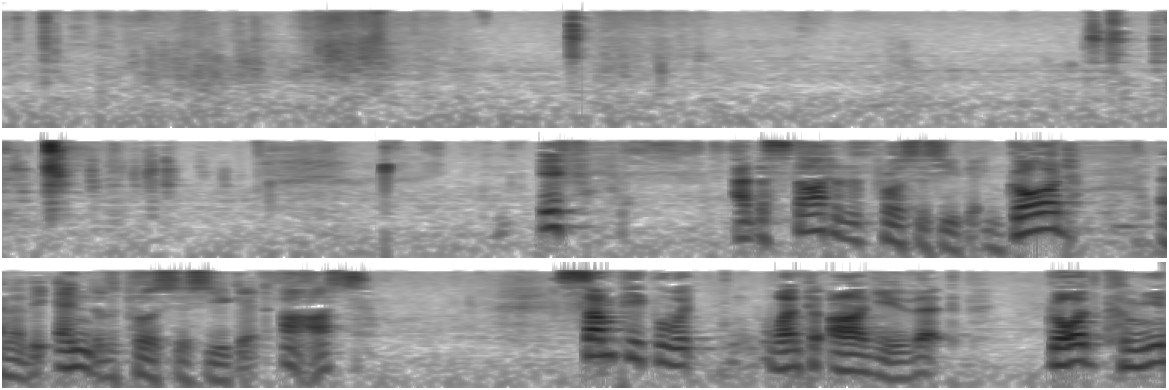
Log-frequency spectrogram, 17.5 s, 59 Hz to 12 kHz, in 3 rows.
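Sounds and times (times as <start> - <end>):
sharper paper crinkles: 0.0 - 2.5
paper rustling as sheets are handled and pulled apart: 0.0 - 3.6
speech: 8.6 - 8.8, 9.5 - 13.6, 14.4 - 17.4.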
